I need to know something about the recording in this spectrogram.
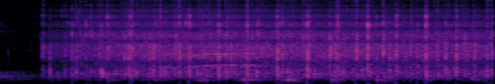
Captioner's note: audience applauding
